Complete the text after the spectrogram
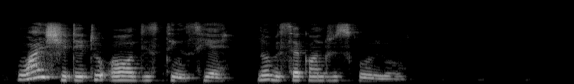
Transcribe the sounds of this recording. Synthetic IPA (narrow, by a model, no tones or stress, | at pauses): waɪʃuddeduʔɔldistĩŋshiɛ | nobisɛkɔ̃ndɹiskulo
